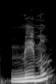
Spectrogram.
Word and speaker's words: Meimon: et bonne écoute on est donc avec mémo c'est ça oui c'est comme ça que ça se prononce ton nom c'est ça et c'est pas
